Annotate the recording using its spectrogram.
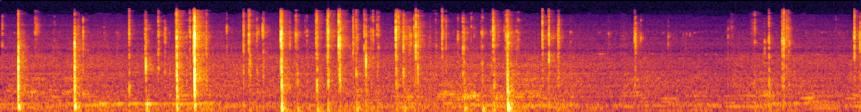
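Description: Typing on a computer keyboard: a quick, irregular run of key clicks that thins out after about four seconds.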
